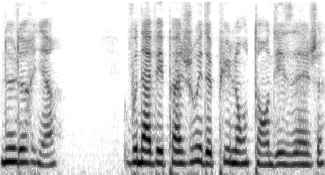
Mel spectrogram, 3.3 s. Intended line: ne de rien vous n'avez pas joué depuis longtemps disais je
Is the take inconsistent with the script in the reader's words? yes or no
no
